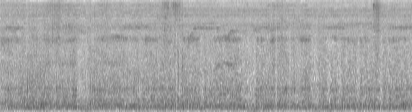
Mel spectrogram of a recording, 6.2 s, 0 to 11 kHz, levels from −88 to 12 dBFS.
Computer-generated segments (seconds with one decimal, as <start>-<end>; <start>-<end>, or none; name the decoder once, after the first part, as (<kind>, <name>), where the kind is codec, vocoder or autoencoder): 0.0-2.4 (codec, SNAC); 4.0-4.6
